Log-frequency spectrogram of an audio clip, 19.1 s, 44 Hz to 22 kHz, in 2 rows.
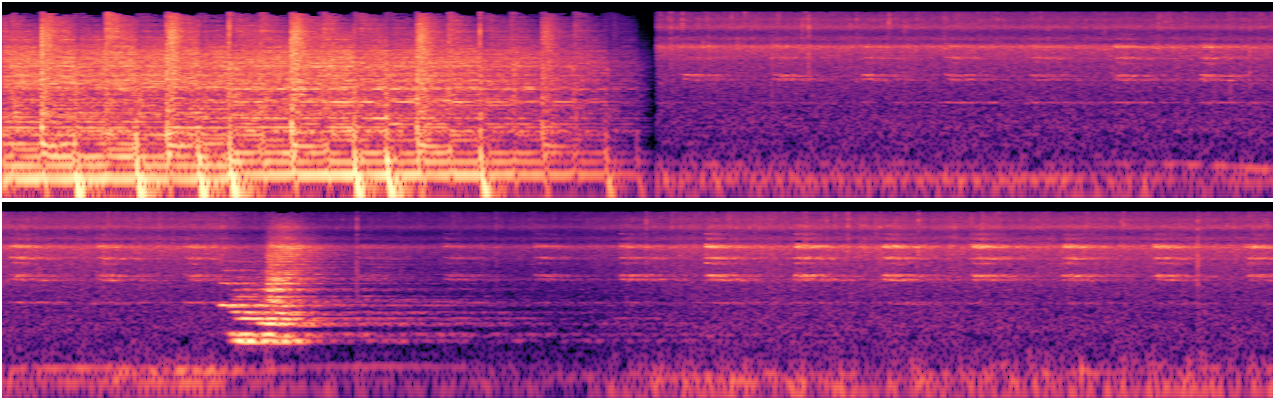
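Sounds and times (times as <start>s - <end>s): air horn blast: 11.2s - 13.9s.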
